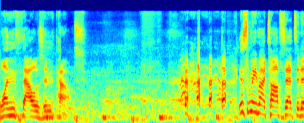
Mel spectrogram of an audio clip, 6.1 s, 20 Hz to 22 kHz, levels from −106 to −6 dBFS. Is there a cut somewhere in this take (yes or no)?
yes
